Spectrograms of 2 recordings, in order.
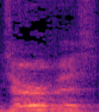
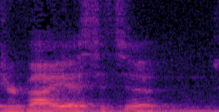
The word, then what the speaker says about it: Gervais: Emil calls me Gervais, but that's not how you pronounce it. It's actually Gervais.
